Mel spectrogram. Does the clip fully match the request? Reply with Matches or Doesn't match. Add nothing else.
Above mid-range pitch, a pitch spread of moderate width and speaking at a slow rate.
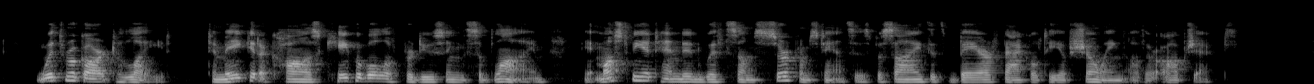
Doesn't match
